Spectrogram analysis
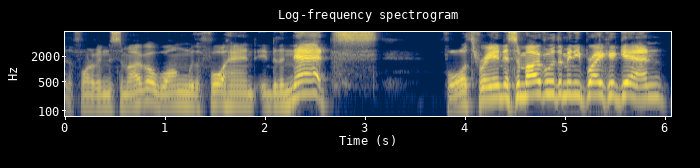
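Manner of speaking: live tennis commentary, rising high on big points; play-by-play call. Acted. Streamer calling the tiebreak for chat, live play-by-play. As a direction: narrate every shot as it lands.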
